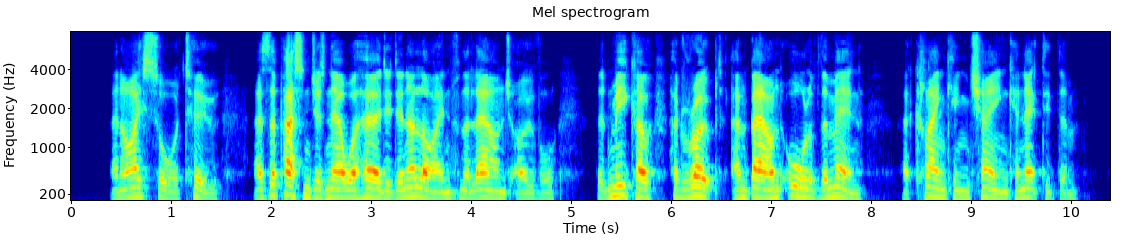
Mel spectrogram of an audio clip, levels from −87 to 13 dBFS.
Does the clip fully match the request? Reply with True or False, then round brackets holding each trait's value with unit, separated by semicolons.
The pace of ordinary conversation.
True (185 wpm)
